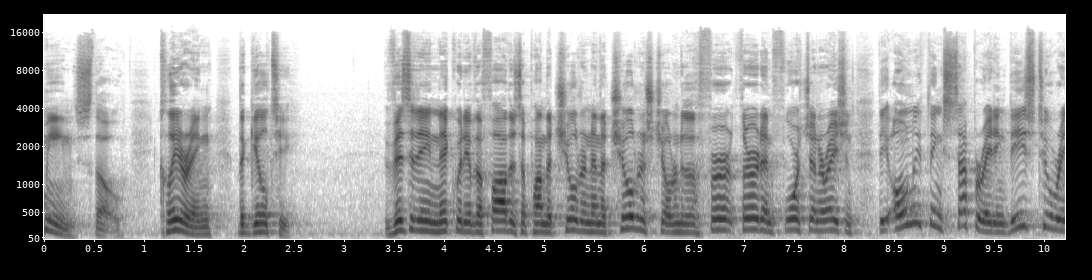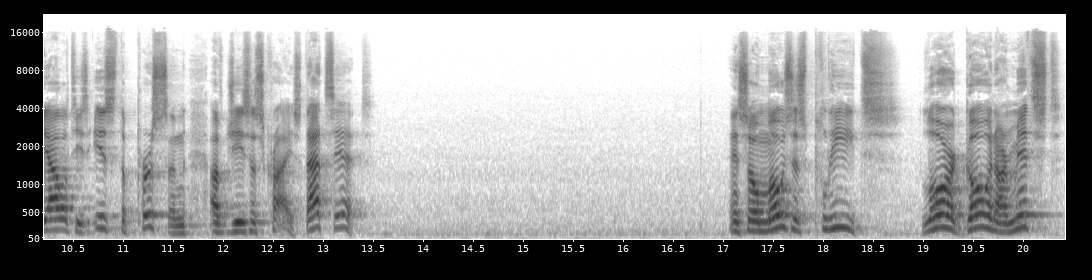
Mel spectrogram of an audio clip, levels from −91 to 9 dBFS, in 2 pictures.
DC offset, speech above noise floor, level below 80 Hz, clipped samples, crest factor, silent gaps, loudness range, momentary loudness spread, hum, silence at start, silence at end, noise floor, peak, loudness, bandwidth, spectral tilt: under 0.1%; 36 dB; -68 dBFS; under 0.1%; 18 dB; none; 7 LU; 11 LU; none; 0 s; 0.05 s; -54 dBFS; -2 dBFS; -18 LUFS; 17 kHz; -4 dB/octave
